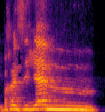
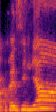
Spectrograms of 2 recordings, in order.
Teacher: Então é um N aqui, eu tenho que morder um pouquinho a minha língua para fazer esse N. No masculino, eu não pronuncio o N, eu só faço um som anasalado, e aí fica brésilien, olha a minha boca, brésilien.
